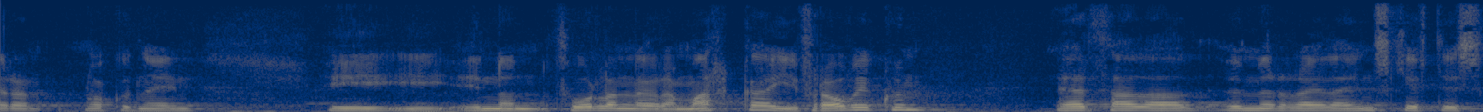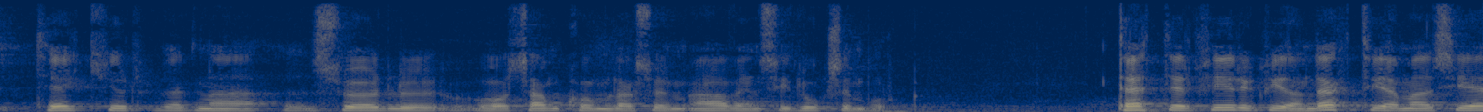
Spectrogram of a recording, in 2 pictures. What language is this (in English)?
Icelandic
